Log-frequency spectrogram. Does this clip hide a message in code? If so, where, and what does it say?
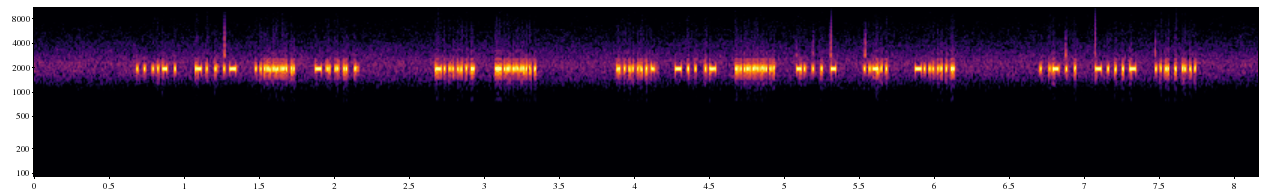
Yes: Hellschreiber (Feld-Hell, 122.5 baud) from 0.7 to 7.8 s, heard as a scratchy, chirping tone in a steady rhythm, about 1950 Hz. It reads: JH3F DE OM2UID TNX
